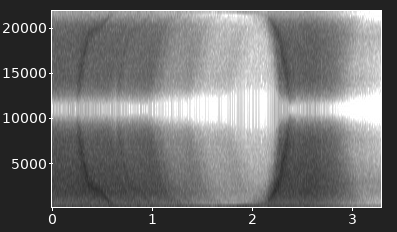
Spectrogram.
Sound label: Zap; BERZARRESOUNDZ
